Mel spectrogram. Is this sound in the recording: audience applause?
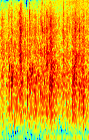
yes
